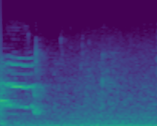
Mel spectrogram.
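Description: A short, high-pitched squealing cry with a slight downward slide in pitch, lasting about half a second at the start, then only a faint steady low hum.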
